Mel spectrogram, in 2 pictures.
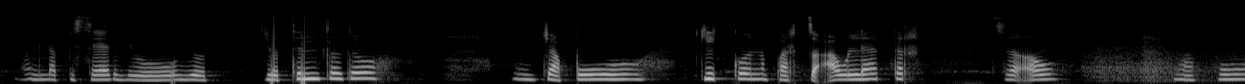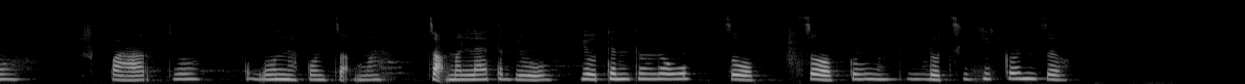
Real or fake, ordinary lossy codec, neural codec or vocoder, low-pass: real; MP3, 96 kbps; none; 9.9 kHz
